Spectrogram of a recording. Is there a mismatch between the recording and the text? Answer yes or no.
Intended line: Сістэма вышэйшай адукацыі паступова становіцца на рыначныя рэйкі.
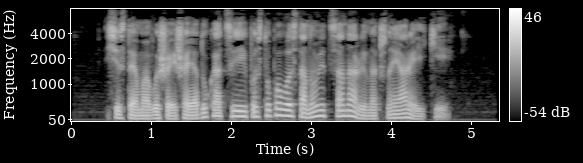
no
